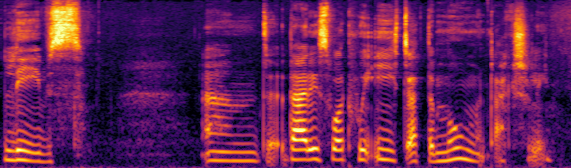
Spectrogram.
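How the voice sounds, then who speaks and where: A woman with a Swedish accent and a fairly high pitch speaks in a very clean recording with a silent background. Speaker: gardening youtuber. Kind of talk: live video talk. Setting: outdoors in polytunnel. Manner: hesitant, many fillers.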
